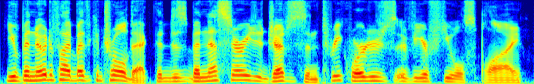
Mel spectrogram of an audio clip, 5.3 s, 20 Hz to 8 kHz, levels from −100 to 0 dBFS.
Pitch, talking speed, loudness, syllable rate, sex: 130 Hz, 235 wpm, -19 LUFS, 6.2 syllables/s, male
